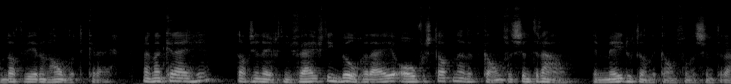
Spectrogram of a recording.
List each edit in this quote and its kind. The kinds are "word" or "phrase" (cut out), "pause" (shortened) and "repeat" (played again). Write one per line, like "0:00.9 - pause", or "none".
0:01.3 - pause
0:02.5 - word
0:05.1 - word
